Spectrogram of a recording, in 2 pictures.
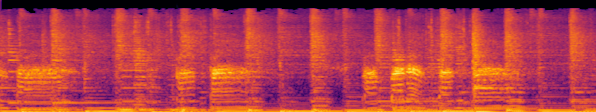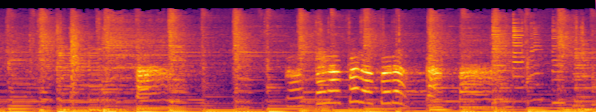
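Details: Upbeat swing-style music with guitar and steady bass, no animal voices audible.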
